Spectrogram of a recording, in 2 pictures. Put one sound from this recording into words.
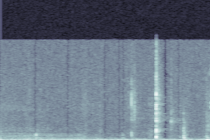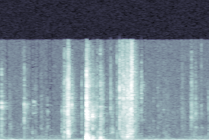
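A foil pack crinkles and tears.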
